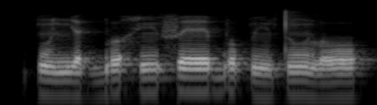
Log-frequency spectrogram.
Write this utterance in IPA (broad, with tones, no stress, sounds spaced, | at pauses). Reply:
p ũ˨ ɲ ɛ˨ ɡ͡b ʊ˦ h ĩ˦ f eː˦ b ʊ˦˨ p ĩ˨ t ũ˦˨ l o˦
